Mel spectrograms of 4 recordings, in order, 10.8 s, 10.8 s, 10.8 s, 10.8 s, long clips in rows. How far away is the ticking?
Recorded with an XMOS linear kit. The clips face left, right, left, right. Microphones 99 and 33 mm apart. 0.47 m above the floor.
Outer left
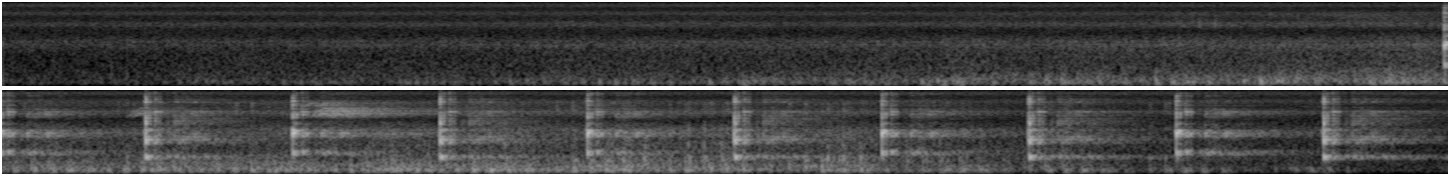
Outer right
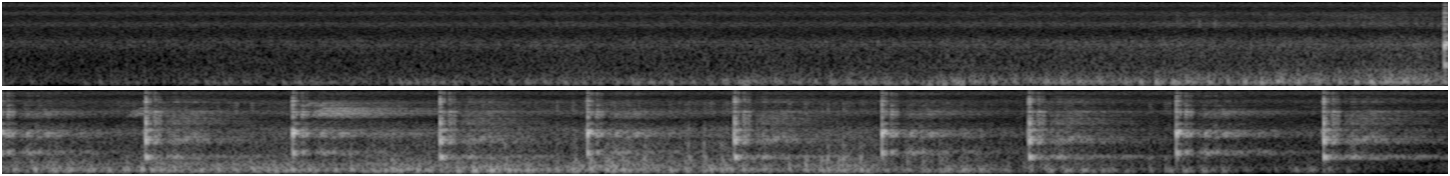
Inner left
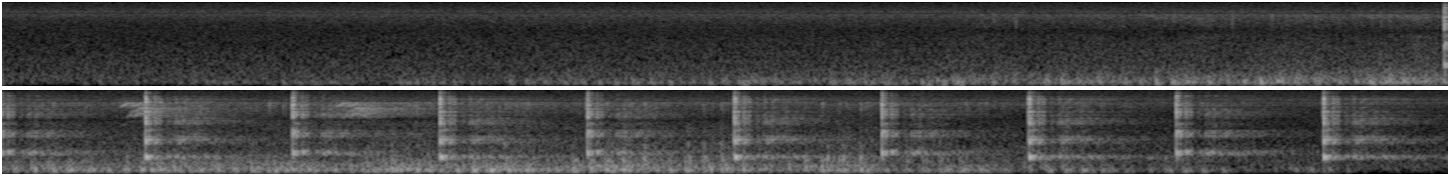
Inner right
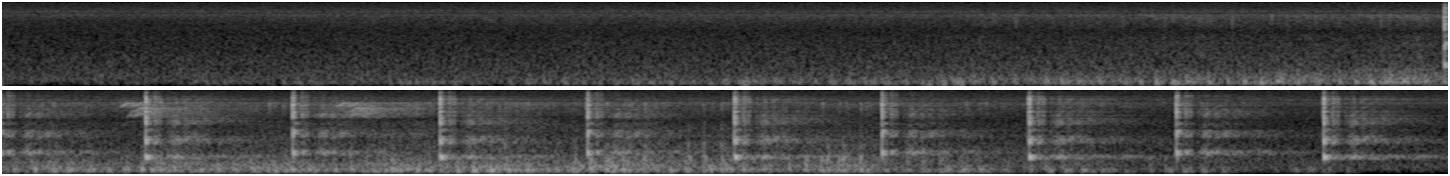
About 1.8 m.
